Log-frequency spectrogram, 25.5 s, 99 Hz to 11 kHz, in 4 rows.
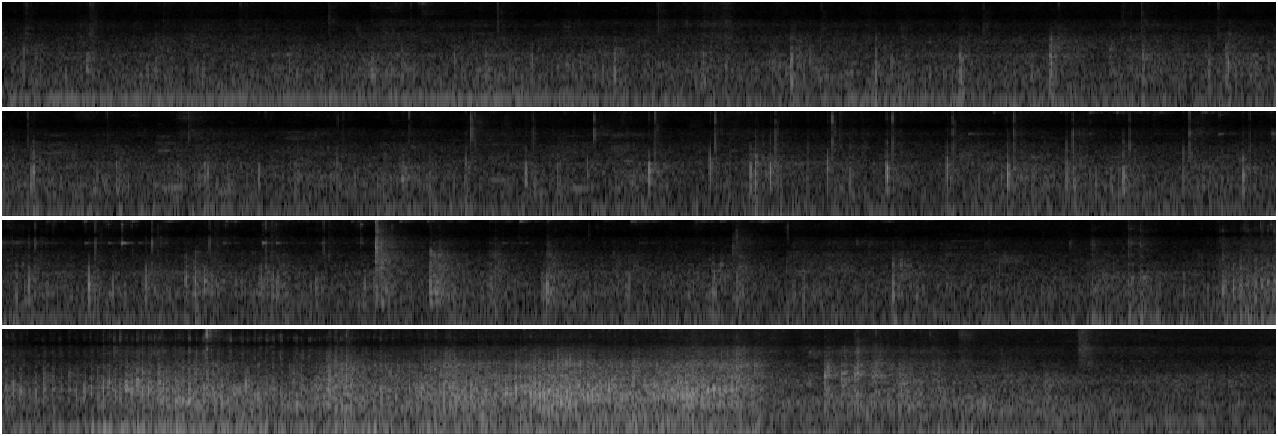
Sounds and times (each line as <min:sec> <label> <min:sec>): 0:18.2 Walking 0:25.4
